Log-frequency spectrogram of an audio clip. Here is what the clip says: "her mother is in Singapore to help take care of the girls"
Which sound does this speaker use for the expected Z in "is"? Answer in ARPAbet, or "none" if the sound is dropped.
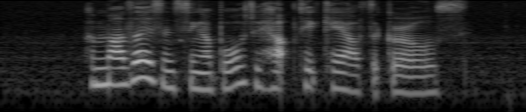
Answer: Z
